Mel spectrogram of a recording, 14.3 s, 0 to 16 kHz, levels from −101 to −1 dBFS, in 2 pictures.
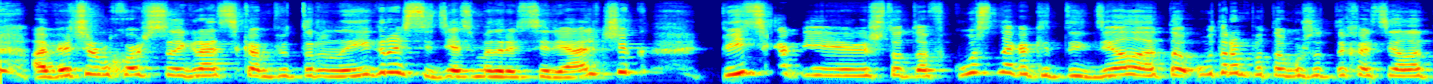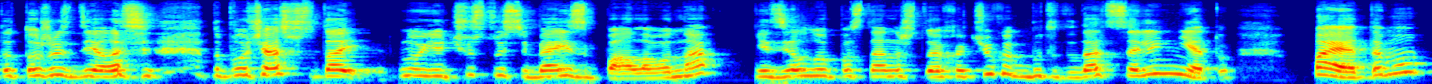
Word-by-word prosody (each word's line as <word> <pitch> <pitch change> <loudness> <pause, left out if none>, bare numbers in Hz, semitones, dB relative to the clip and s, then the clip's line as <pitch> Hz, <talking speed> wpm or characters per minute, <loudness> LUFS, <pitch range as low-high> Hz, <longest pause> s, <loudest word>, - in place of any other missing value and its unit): а 225 - +6
вечером 275 +7 +3
хочется 295 -1 0
играть 275 +1 +1
в - - -11
компьютерные 255 -1 0
игры, 390 +3 +2
сидеть 235 - +2
смотреть 230 -1 +3
сериальчик, 240 - +1 0.4
пить 370 +4 +3
капи 285 -6 -2
что-то 265 -2 -2
вкусное, 385 +10 -3
как 335 -4 -2
и - - -4
ты 265 +2 -4
делала 290 +7 +2
это - - +1
утром, 370 -3 -3
потому 280 -3 -4
что 280 - -6
ты 290 +5 -7
хотела 270 -2 0
это 255 -1 -3
тоже 270 +4 -1
сделать. 245 -1 +2 0.3
Ну 265 - -8
получается, 290 +1 +2
что, 245 +2 +1 0.3
ну, 275 - -6
я 260 -1 -3
чувствую 295 +2 -7
себя 240 +1 +1
избалованно, 210 - -1 0.2
я 235 0 -2
делаю 255 +3 0
постоянно 245 0 -4
что 240 -1 -2
я 225 - -1
хочу, 240 +6 -3
как 330 -9 -4
будто 235 -2 -5
тогда 240 +5 0
цели 260 +5 0
нету. 345 +5 0 0.4
Поэтому, 305 - +6
265 Hz, 195 wpm, -24 LUFS, 240-300 Hz, 0.4 s, а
